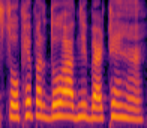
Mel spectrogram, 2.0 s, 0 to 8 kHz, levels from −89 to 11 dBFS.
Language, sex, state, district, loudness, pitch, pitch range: Hindi, female, Jharkhand, Garhwa, -14 LUFS, 280 Hz, 255-295 Hz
